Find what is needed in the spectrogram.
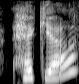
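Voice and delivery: puzzled rising "Heck yeah?"; questioning. Pretend. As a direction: ask "Heck yeah" back in disbelief. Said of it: "Don't copy me".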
